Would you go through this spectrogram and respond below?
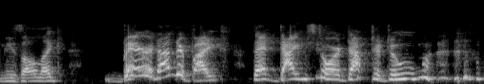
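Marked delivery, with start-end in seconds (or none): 1.1-4.8 mock outraged, swooping, very high, very slow. Quoting a cartoon character getting mad: imitating a character getting mad. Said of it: "when he gets all mad and he's like".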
